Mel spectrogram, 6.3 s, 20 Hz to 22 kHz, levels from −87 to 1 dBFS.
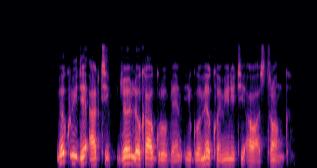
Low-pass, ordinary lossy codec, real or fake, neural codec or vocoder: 7.2 kHz; none; fake; codec, 16 kHz, 8 kbps, FunCodec, trained on LibriTTS, 25 frames a second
